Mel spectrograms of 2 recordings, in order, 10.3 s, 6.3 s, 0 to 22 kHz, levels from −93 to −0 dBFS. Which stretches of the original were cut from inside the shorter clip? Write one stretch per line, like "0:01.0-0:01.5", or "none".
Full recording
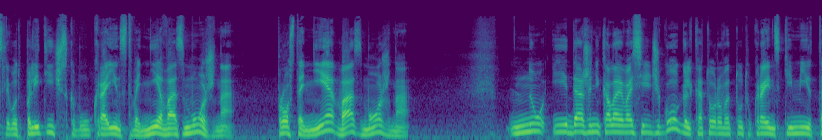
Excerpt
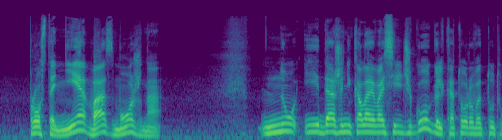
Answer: none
